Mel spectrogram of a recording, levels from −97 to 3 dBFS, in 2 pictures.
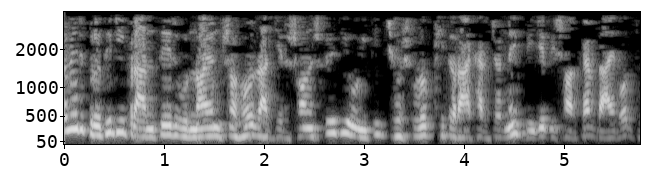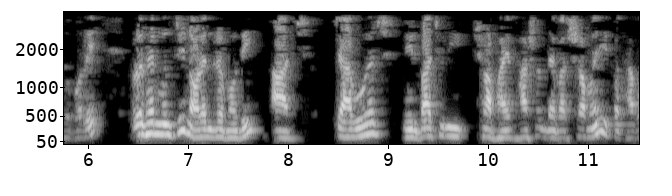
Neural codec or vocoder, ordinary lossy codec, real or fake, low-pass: none; MP3, 32 kbps; real; 3.6 kHz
